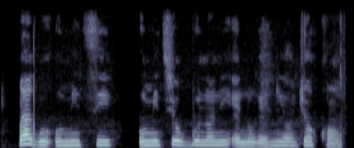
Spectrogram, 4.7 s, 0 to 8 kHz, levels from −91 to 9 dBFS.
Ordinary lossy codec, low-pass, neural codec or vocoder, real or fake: none; 7.2 kHz; none; real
